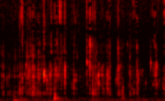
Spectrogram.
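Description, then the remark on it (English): Water displaced by an object placed in a tank trickles and drips steadily out of the tank's pipe to be weighed, a soft, continuous liquid flow with small splashes and no voices. “So basically, because the objects are taking up volume or space inside the tanks, they've raised the level of the water above the level at which the pipe comes out, and the water that's being pushed upwards is now flowing out and we're weighing it.”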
